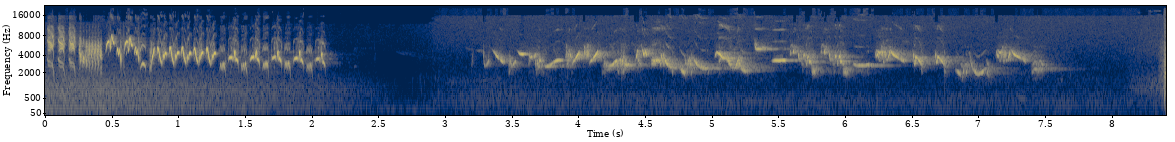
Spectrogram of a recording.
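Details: A male Cassin's Finch sings in Yosemite, a rapid, warbled run of bright, twittering notes with a second long burst after a brief pause; an elaborate song borrowing sounds heard through life, longer songs showing the male's fitness to females.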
